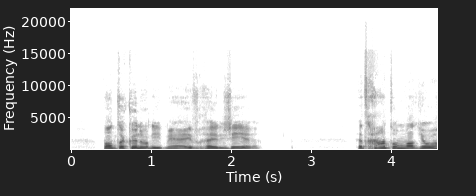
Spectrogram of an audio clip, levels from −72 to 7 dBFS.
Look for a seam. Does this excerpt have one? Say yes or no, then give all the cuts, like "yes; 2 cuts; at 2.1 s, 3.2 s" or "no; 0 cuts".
yes; 1 cut; at 0.9 s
